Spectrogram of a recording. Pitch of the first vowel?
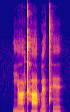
rising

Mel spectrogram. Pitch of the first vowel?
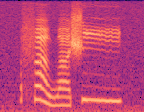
falling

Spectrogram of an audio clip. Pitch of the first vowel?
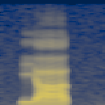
falling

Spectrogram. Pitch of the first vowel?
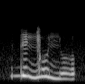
falling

